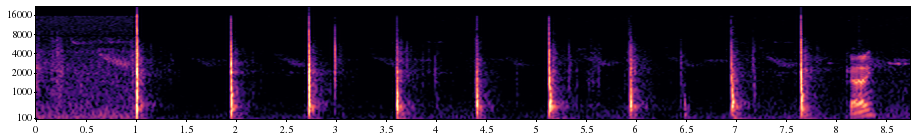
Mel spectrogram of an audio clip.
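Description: A blade chops into a wooden log with sharp knocks.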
